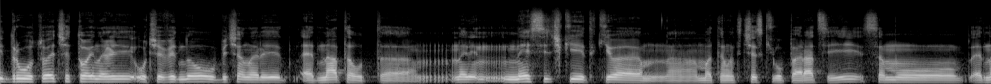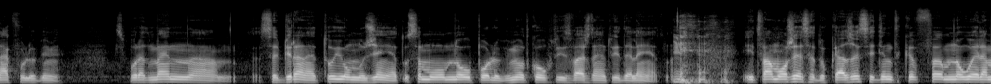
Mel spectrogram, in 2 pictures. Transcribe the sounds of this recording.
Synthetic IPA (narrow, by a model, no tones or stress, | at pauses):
id̪ɾuɡʊt̪ʊɛt͡ʃɛt̪ɔjnɐliot͡ʃɛvid̪noːbit͡ʃənɐliɛ̰d̪nat̪əot̪ənɐlinɛfsit͡ʃk̟it̪ɐ̥k̟ʰivəəmɐt̪ɛmɐt̪i̥t͡ʃɛsk̟ʲiopɛɾat̪siːsəmoɛ̰d̪nakvolʲʊbimi | spoɾɛt̪mɛn | sɐbiɾɐnɛt̪oiomnoʒɛnʲiɛt̪osəmʊmnɔɡʊpolʲubimiot̪̚kɔlˠkʊ̥t̪ʊizvaʒd̪ɐnɛt̪oid̪ɐlɛnḭɛ̰t̪o̰n̰liit̪ovamɔʒɛd̪ɐsɛd̪okaʒɛsɛd̪int̪ɐ̥kɤfmnɔɡʊɛlɛ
